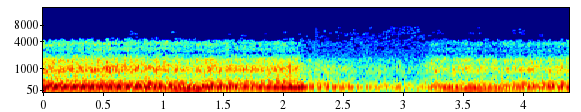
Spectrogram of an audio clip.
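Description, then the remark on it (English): A cab's engine hums loudly in late midtown city traffic as it heads to the Bismarck Hotel, its low drone steady, easing off briefly midway before revving back up. No one speaks. “Craven felt better as the lights of the city grew brighter and the sound of the late midtown traffic met his ears.”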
